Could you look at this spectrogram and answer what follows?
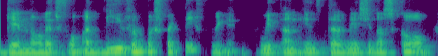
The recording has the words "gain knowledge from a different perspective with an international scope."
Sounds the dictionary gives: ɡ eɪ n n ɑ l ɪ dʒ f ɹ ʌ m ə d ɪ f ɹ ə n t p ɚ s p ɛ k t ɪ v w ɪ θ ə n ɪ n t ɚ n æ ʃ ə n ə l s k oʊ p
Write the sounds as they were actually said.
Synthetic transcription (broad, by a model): ɡ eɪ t n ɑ l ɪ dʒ f ɹ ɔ m ə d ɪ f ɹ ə n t p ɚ s p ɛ k t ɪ w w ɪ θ ə n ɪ n t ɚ n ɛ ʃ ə n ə l s k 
